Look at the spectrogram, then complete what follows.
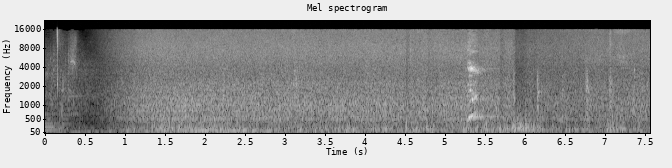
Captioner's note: wind gushing; water rushing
